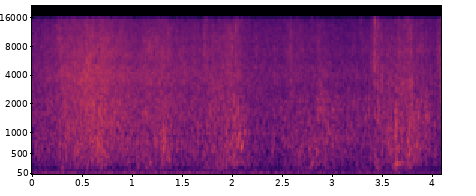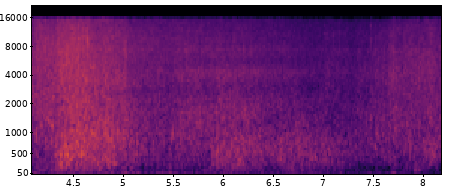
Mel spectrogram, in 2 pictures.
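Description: Sea waves washing in, a steady roar of surf rising in several surges a few seconds apart and slowly growing quieter toward the end.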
